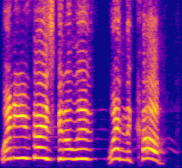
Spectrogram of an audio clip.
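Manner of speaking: put-on very high, loud, squeaky little kid voice. Retelling a question he asked at a fan q&a at eleven, high-pitched kid voice. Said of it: "a really high voice".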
